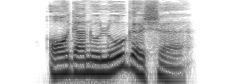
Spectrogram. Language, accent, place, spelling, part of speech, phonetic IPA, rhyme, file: German, Germany, Berlin, organologische, adjective, [ɔʁɡanoˈloːɡɪʃə], -oːɡɪʃə, De-organologische.ogg
- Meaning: inflection of organologisch: 1. strong/mixed nominative/accusative feminine singular 2. strong nominative/accusative plural 3. weak nominative all-gender singular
